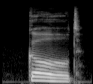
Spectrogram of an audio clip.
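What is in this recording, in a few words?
"gold", English, female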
